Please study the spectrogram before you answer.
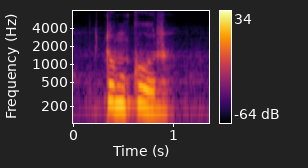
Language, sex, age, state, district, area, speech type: Marathi, female, 45-60, Maharashtra, Kolhapur, urban, spontaneous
